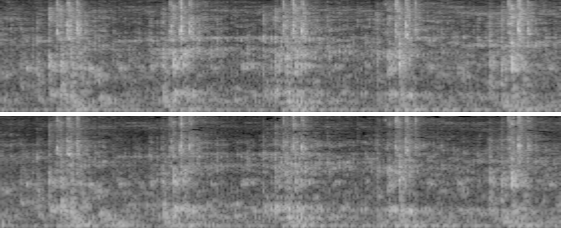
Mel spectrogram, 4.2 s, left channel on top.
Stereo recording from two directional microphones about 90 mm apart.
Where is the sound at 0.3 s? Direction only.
20° right (ahead or behind).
